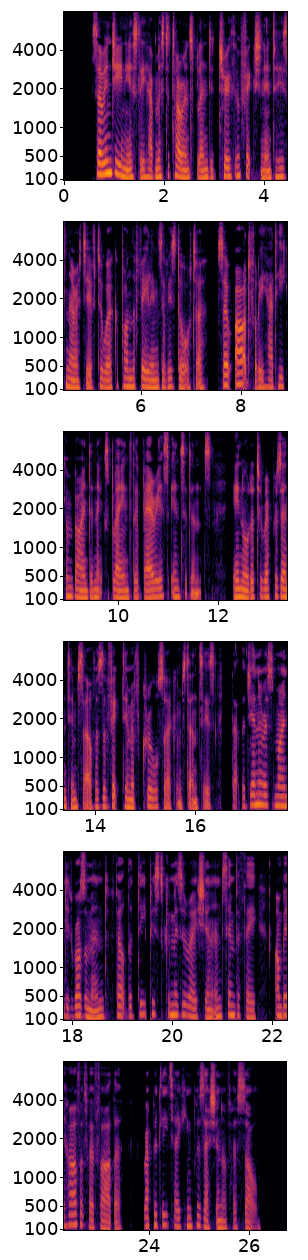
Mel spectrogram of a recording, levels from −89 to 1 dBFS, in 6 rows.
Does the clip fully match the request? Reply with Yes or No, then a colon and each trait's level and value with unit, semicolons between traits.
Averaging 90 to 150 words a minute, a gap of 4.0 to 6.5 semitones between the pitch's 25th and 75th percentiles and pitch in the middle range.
No: slow, 135 wpm; average, 3.5 semitones; medium, 145 Hz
